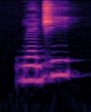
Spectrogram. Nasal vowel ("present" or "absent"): present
